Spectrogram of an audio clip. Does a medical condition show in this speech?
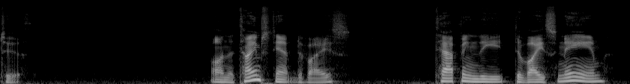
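No.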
